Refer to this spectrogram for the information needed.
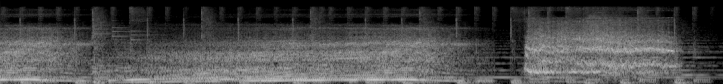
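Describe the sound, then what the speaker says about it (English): A car in the video game Alone in the Dark 2 revs and drives a short distance, then spins out with loud, sustained tire squeal and skidding, ending in a second sharp burst of screeching. "He's gonna drive all of maybe 30 feet and do a sweet spin out"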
